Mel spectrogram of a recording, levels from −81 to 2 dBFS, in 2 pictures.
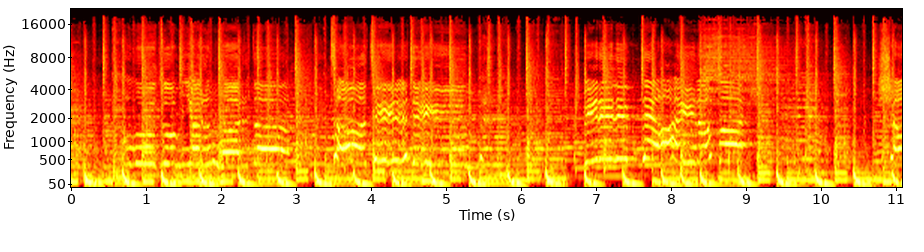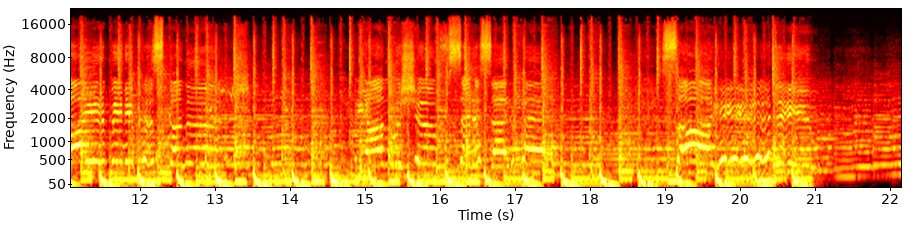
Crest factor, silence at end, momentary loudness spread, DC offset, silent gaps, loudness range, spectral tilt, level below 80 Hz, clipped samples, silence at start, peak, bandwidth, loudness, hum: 10 dB; 0 s; 7 LU; under 0.1%; none; 2 LU; -4 dB/octave; -20 dBFS; under 0.1%; 0 s; 0 dBFS; 19.5 kHz; -11 LUFS; none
